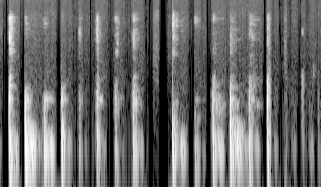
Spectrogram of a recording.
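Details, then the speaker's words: Finger percussion over the chest in a semiology class: a rapid series of about twenty low, hollow tapping thumps, giving a normal resonant (sonoridad) percussion note. "más aire de por medio, ¿ya? Eso es una sonoridad."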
